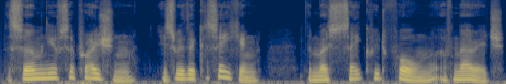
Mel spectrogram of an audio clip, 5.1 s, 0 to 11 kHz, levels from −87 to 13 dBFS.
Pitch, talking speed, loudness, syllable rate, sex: 125 Hz, 165 wpm, -18 LUFS, 5.8 syllables/s, male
